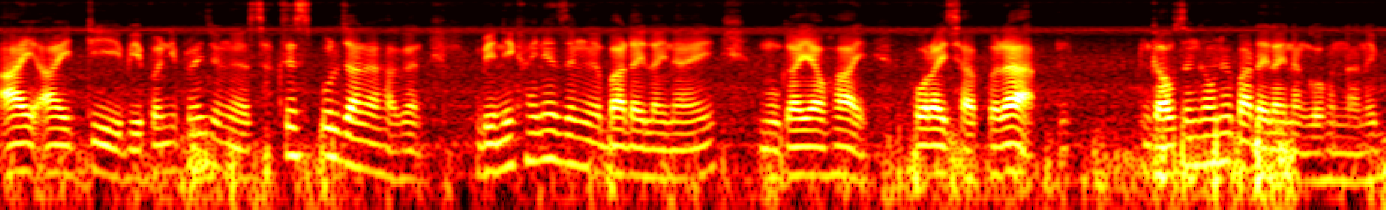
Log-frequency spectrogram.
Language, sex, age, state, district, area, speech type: Bodo, male, 30-45, Assam, Chirang, rural, spontaneous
